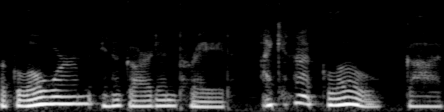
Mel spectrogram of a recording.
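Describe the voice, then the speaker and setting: Soft-spoken and somewhat breathy, a man with a medium pitch and a dark, mellow tone talks at a very slow pace on a very clean recording with a silent background. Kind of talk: poetry reading.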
